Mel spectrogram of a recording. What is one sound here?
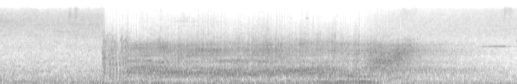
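A dinosaur roars loudly.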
